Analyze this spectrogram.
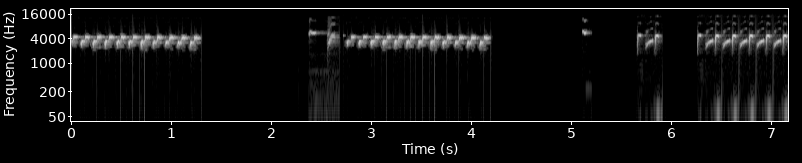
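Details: European goldfinch song for contest training: a long even trill of rapid paired notes, a short high whistle, the trill repeated, then a few upward-flicked chirps building into another fast series.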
